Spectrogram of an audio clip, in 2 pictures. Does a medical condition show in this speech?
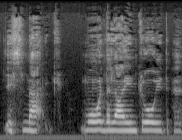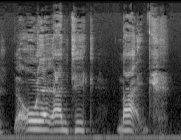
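Yes: cerebral palsy.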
